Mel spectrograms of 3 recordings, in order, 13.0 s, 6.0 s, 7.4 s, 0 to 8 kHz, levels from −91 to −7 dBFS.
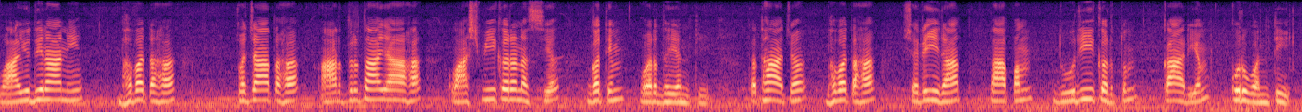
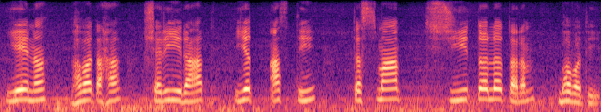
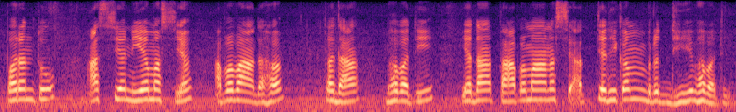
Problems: constant background noise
